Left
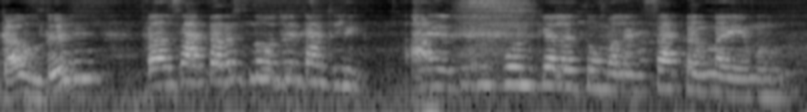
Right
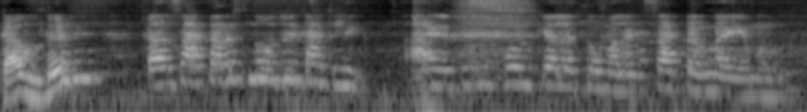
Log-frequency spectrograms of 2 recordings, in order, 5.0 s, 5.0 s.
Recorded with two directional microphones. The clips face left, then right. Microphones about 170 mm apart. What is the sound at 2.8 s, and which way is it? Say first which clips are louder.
Speech: left 4 dB; 15° left (ahead or behind).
